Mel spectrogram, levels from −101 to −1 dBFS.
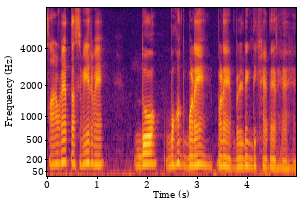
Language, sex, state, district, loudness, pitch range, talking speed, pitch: Hindi, male, West Bengal, Alipurduar, -18 LUFS, 110-145 Hz, 145 wpm, 120 Hz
